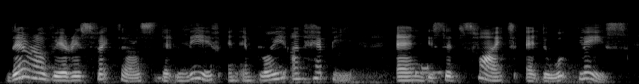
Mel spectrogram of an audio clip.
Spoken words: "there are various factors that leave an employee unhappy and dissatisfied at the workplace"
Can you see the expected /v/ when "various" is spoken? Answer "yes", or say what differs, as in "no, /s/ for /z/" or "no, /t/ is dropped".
yes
